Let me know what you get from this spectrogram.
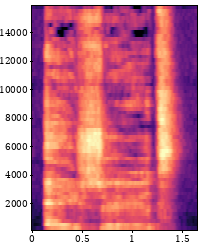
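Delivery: high, bright exclamation; excited reveal. Real, not acted. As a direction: announce the name with glee.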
